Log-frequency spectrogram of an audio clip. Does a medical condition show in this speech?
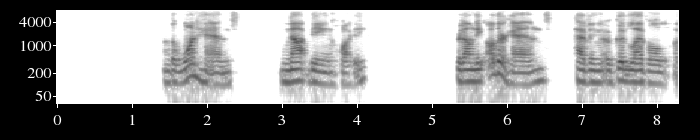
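No.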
